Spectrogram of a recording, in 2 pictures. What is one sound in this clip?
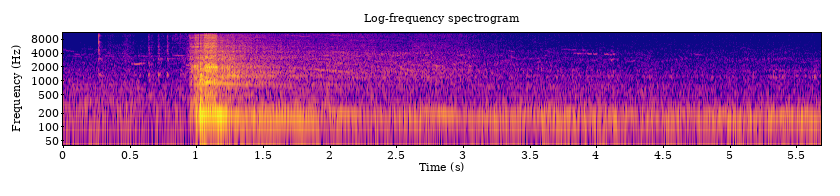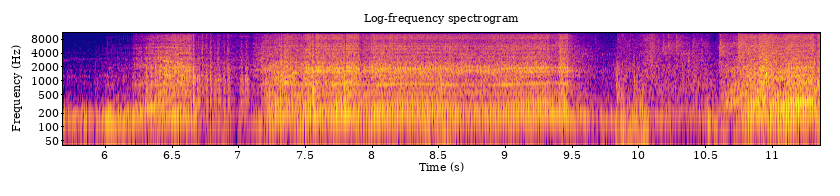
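A car engine revs hard, rising and falling in pitch.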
